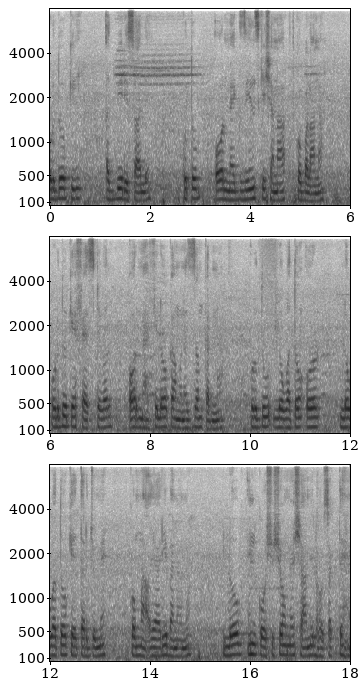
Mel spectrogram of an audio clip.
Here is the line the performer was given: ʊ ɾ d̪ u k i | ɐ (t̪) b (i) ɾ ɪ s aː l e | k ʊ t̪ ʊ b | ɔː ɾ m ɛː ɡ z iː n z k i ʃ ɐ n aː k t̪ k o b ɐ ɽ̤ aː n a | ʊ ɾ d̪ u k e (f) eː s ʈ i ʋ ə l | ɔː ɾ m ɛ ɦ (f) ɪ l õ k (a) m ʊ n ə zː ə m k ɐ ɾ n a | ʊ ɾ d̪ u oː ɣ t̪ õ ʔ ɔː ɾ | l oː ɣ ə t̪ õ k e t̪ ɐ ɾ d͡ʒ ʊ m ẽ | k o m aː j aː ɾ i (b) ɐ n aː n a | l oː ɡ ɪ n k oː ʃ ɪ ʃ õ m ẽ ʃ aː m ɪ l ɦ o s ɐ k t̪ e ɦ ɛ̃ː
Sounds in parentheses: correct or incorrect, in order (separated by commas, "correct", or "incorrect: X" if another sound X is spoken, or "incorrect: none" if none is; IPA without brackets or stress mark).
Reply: incorrect: d̪, correct, correct, correct, correct, correct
